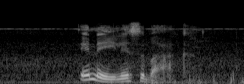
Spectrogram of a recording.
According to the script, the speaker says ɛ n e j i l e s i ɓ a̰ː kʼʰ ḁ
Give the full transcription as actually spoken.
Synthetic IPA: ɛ n e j i l e s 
